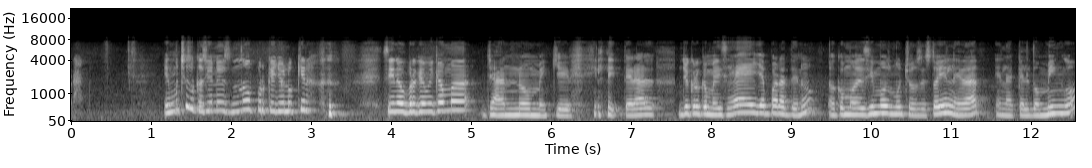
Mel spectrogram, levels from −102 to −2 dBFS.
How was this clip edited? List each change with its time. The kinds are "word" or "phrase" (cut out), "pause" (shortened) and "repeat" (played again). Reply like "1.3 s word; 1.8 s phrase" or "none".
7.5 s pause; 9.4 s pause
